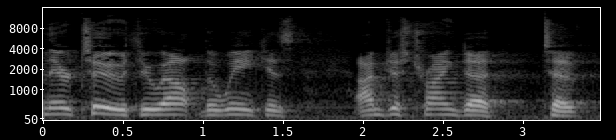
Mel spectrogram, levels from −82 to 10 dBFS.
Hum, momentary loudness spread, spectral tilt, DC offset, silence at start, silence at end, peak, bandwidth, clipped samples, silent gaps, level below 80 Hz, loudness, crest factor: none; 10 LU; -5.5 dB/octave; under 0.1%; 0 s; 0.1 s; -12 dBFS; 11.5 kHz; under 0.1%; none; -64 dBFS; -28 LUFS; 16 dB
